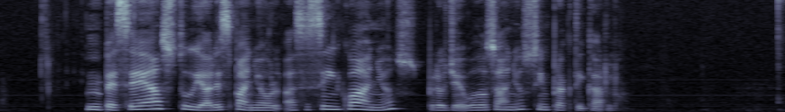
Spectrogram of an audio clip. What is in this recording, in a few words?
spanish recording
